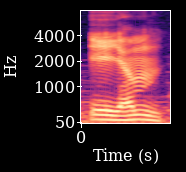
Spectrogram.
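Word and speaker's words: 의: ए भनेको को, यसलाई चाहिँ उही लेखेको भए तापनि को भन्ने अर्थमा चाहिँ यसको उच्चारण हामीले ए भनेर गर्नुपर्छ।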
